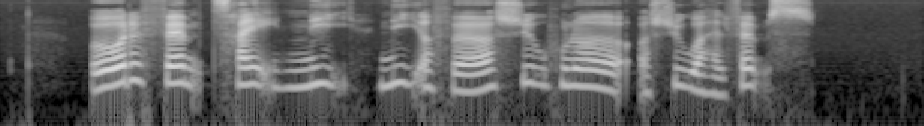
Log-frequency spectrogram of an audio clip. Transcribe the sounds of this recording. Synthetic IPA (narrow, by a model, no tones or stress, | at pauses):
ɔ̽ːɾəfem̰t͡sʰʁɛ̰ːnḭː | nḭːɒ̽fɶɐsyʊ̰hunɐð̞ˠɒ̽syʊ̰ɒ̽ɦælfem̰s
